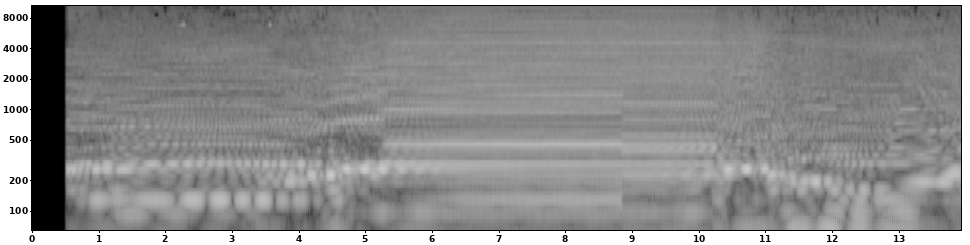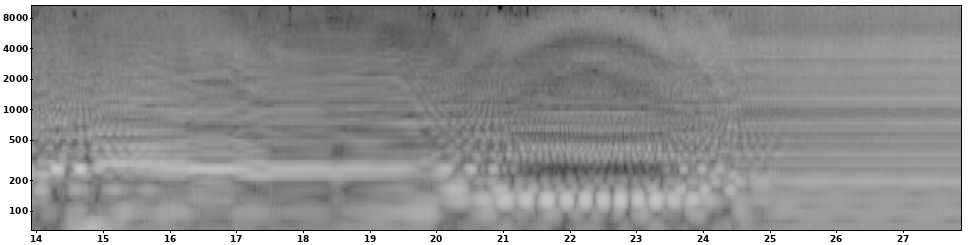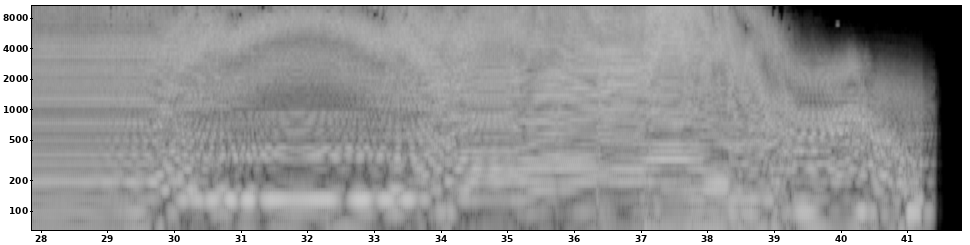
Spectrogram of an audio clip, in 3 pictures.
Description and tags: Face Smelting Bass Squelchers 4
bass, distorted, hard, heavy, rip, shred, squelch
